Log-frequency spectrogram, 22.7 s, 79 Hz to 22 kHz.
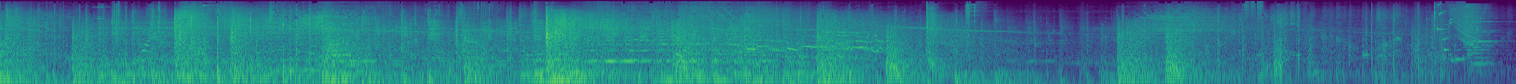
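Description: Sustained gunfire and blasts during a Metal Gear Solid 4 battle, with dense overlapping shots, mechanical clatter and booming explosions rolling on continuously before tapering off at the end.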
